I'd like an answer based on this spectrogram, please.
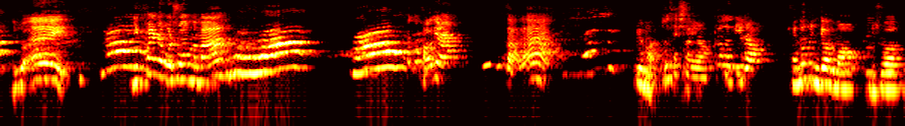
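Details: Pet cat Yuanbao indoors, giving a run of drawn-out, arching meows in separate bursts with short pauses between, some rising then falling, over about twelve seconds, mixed with a person talking.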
